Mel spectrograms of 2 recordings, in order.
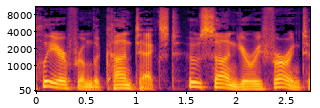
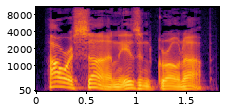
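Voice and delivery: usual speaking voice

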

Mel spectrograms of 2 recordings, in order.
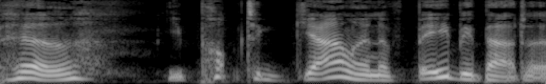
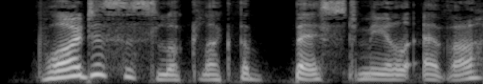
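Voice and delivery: plain reading voice

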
